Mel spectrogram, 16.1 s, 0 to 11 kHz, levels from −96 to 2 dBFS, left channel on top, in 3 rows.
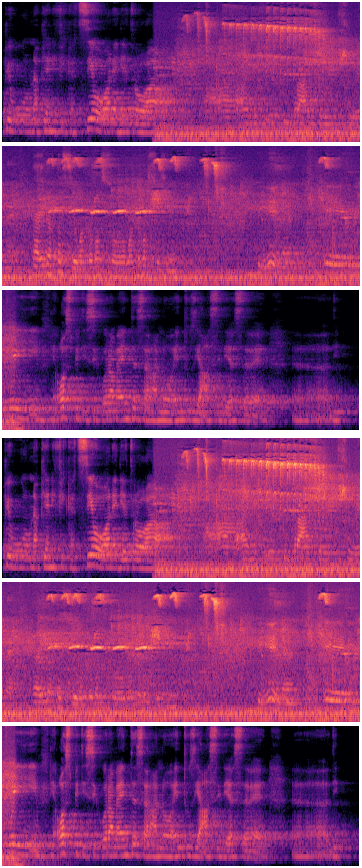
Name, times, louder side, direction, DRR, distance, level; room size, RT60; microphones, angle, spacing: voice 1, 0.0-5.6 9.0-9.9 10.1-15.8, right 4 dB, 80° right, 5 dB, 1.0 m, -34 dB
sound 1, 2.3-10.9, right 7 dB, 25° right, 0.3 m, -23 dB
voice 2, 5.8-8.0, left 2 dB, 30° left, 7 dB, 0.6 m, -34 dB
19.5 x 7.6 x 3.0 m, 2.2 s
head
